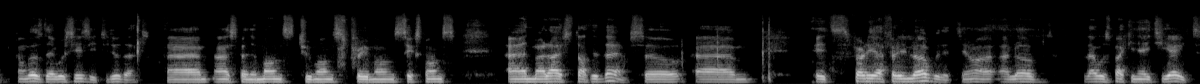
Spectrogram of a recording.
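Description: A French accent in a dark, mellow tone, fairly even in intonation, with a dry, close sound and no echo. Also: man, medium pitch for a man, moderate pace. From France. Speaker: baker and baking school teacher. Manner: casual, chatty storyteller.

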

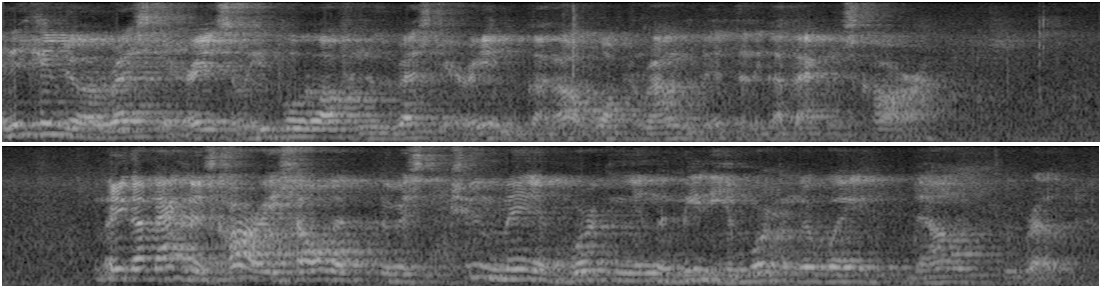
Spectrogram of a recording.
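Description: A man speaks at a moderate pace with lively intonation and a fairly high pitch. Audible room echo and clear background noise surround him.

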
